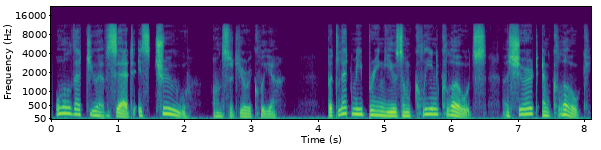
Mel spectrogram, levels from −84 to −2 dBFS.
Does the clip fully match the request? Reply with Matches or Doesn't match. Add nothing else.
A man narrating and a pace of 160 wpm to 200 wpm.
Doesn't match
